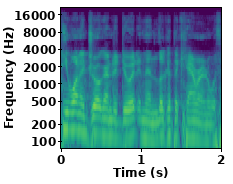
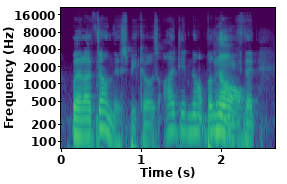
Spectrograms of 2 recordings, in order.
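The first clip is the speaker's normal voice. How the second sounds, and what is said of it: Put-on British accent. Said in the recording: “with a British accent”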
